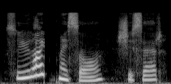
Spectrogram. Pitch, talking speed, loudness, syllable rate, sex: 255 Hz, 245 wpm, -18 LUFS, 5.9 syllables/s, female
